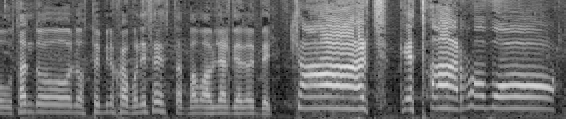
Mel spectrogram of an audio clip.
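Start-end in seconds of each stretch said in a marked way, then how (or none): 2.9-5.6 higher, louder, slow title call; announcer voice. Acted. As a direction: announce it like a show host. (voz de presentador dramático)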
